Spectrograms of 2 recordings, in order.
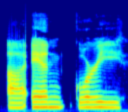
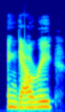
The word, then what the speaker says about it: Angourie: That, and then my other tiny little nitpick is once in a while with Anne Gowrie, is that how you say it properly? Angourie Rice.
